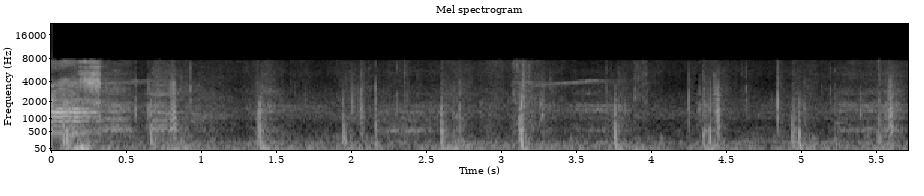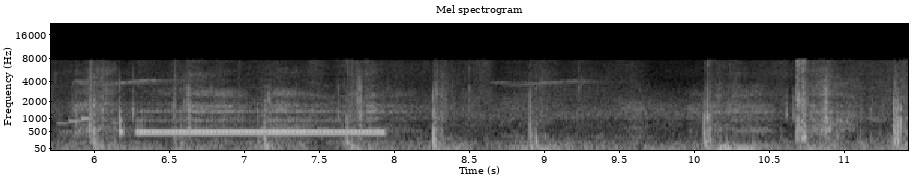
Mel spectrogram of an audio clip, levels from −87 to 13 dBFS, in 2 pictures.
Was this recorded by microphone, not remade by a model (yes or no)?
yes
